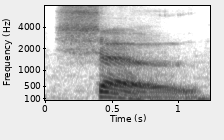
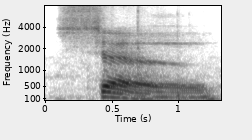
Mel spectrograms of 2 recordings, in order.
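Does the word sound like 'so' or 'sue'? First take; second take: so; so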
